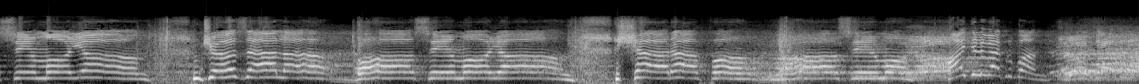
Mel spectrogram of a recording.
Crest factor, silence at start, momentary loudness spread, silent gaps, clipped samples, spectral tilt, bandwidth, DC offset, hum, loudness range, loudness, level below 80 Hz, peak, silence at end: 12 dB; 0 s; 7 LU; none; under 0.1%; -2 dB/octave; 10 kHz; under 0.1%; none; 1 LU; -11 LUFS; -46 dBFS; 0 dBFS; 0 s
